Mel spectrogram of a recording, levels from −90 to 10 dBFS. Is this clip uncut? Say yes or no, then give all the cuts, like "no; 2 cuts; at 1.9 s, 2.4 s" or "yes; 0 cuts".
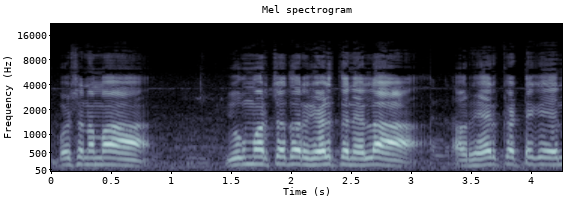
no; 1 cut; at 3.2 s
